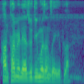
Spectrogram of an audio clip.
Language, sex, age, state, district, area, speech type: Bodo, male, 45-60, Assam, Baksa, rural, spontaneous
